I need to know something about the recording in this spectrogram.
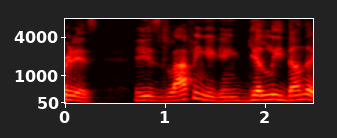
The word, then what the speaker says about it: Gillidanda: is he's laughing again gelli danda is more correct oh he he's telling me about the pronunciation of gilidanda you have to emphasize on two else then it would be perfect there and he says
